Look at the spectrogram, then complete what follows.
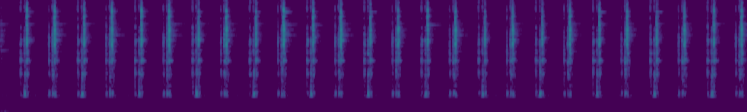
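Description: Countdown-timer sound effect of a quiz: a clock ticking steadily at about three and a half ticks a second.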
